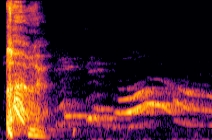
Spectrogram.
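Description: A sudden loud burst that falls quickly in pitch over about half a second, then a high-pitched voice speaking.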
